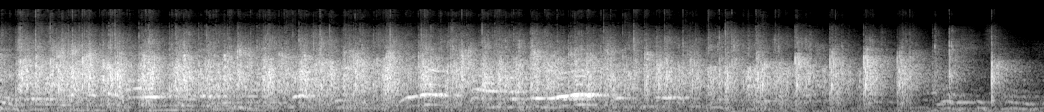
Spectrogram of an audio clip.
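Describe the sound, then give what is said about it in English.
An audience claps their hands in a dense, sustained burst of applause with faint voices mixed in, thinning out near the end into a few scattered, separate claps. “Clap your hands.”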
